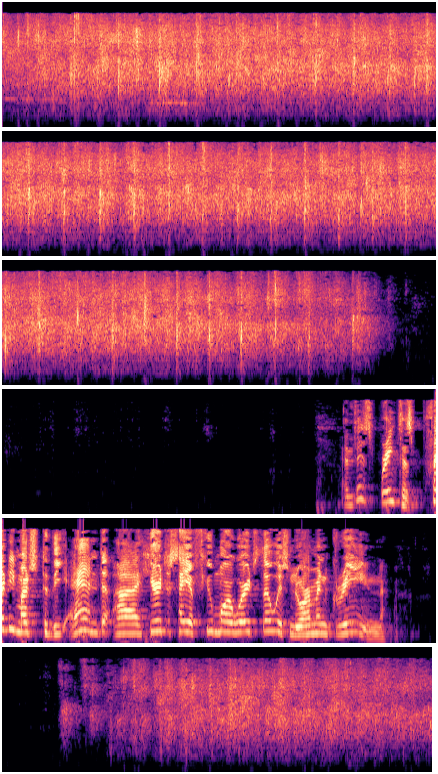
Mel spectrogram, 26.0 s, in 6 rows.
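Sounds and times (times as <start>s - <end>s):
audience applause: 0.0s - 12.6s, 22.3s - 25.9s
speech: 16.5s - 21.4s.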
